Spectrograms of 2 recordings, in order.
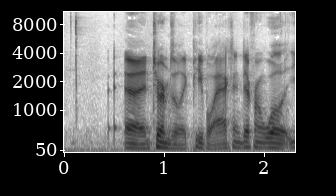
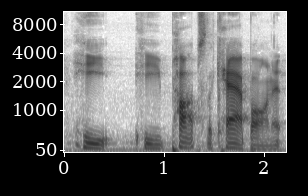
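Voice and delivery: ordinary talk, nothing marked

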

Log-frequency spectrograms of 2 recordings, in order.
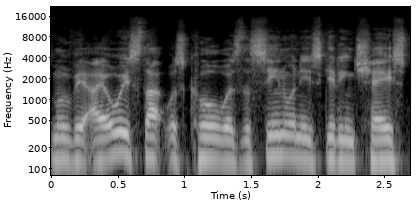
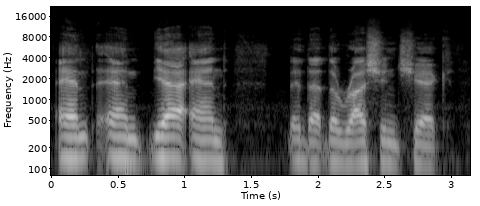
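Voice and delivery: ordinary talk

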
